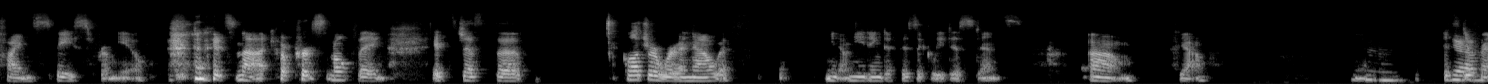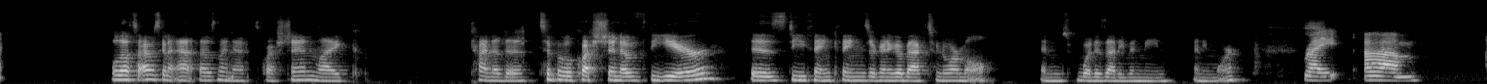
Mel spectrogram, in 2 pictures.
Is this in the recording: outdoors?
no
